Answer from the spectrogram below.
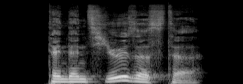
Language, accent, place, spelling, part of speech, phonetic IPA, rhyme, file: German, Germany, Berlin, tendenziöseste, adjective, [ˌtɛndɛnˈt͡si̯øːzəstə], -øːzəstə, De-tendenziöseste.ogg
- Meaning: inflection of tendenziös: 1. strong/mixed nominative/accusative feminine singular superlative degree 2. strong nominative/accusative plural superlative degree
